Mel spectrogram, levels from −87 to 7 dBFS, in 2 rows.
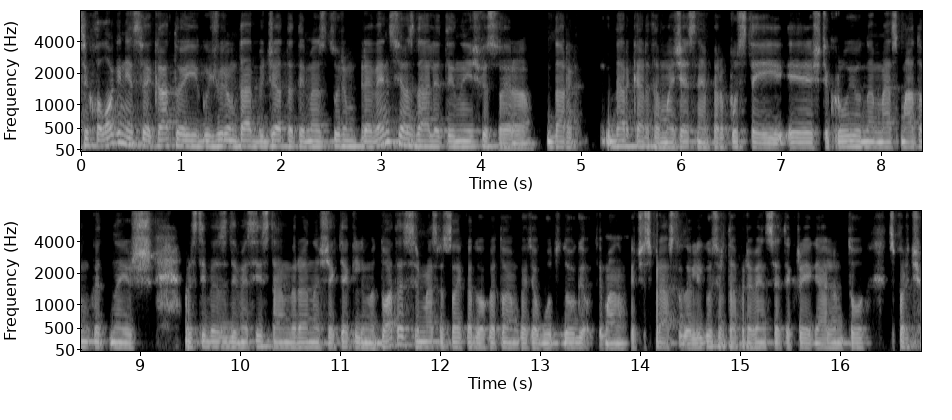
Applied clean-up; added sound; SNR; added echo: none; none; none; none.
